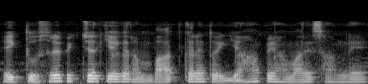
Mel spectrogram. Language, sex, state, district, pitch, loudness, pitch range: Hindi, male, Bihar, West Champaran, 110 Hz, -19 LUFS, 110-130 Hz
